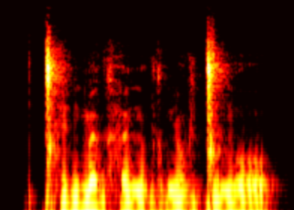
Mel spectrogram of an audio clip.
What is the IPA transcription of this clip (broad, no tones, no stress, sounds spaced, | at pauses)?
ǀʰ ɪ ɡ m œ ɡ h œ n o ɡ ɾ o ɡ ɳ o ɡ ǀ i n̪ o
